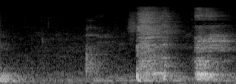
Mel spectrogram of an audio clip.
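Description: A person coughing close to a desk microphone: a loud cough about a second and a half in, and another near the end.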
